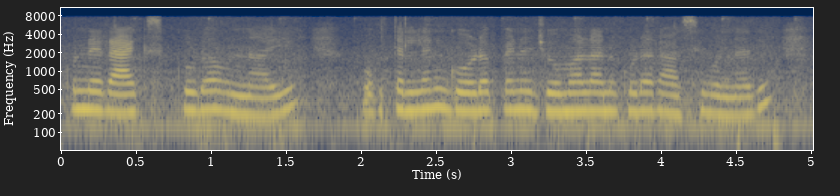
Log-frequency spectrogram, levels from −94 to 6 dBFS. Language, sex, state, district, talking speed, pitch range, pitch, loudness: Telugu, female, Telangana, Mahabubabad, 145 wpm, 205-230 Hz, 220 Hz, -20 LUFS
